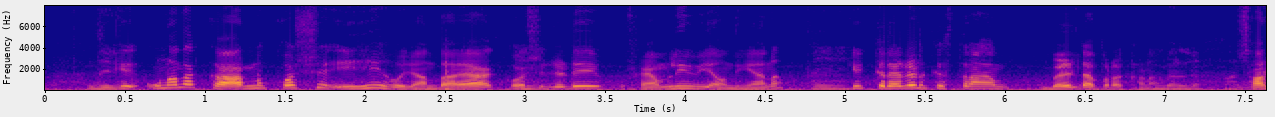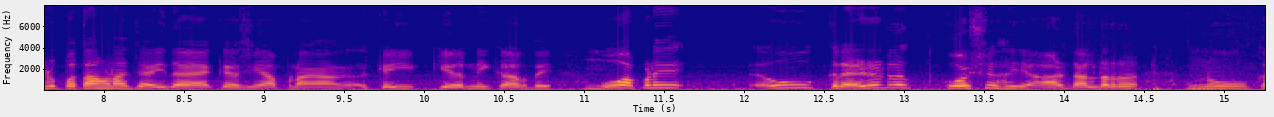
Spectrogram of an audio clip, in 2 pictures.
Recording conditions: inside a vehicle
